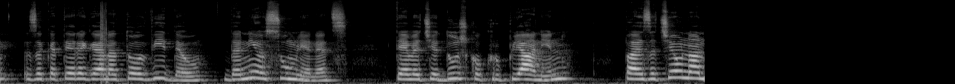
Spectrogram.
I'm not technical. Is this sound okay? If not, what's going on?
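No. Just after the start, at about 1.00 to 1.09 s, there's a brief scratchy crackle over the speech. That's loose connector crackle: somewhere in the cable or plug, a worn or dirty contact is wobbling, so the signal keeps flickering on and off for a split second. Each tiny break and reconnection makes a click, and a rapid run of them sounds like scratching. It's short, but it points to a connection that needs reseating, cleaning or replacing.

The bigger problem comes at 7.05 s, when the speech stops mid-flow and the rest of the clip is dead silence, with no background hum or room sound at all. This is an audio dropout to silence. The likely cause is that the microphone or its link was lost, or something muted it, while the recorder kept running and filled the gap with nothing. Whatever was said in those last seconds wasn't captured and can't be recovered.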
